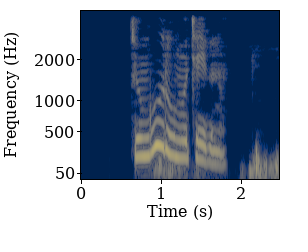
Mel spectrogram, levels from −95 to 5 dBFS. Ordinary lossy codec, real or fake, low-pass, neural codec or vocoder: none; real; 3.6 kHz; none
